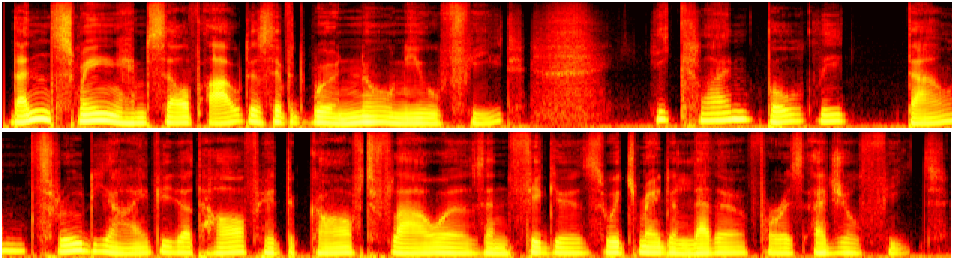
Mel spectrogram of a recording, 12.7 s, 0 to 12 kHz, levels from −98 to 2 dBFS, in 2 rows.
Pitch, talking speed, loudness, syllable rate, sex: 110 Hz, 160 wpm, -19 LUFS, 4.2 syllables/s, male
